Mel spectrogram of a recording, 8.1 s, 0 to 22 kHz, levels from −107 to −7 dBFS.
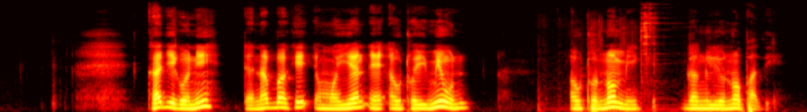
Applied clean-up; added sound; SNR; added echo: neural mask model RNNoise.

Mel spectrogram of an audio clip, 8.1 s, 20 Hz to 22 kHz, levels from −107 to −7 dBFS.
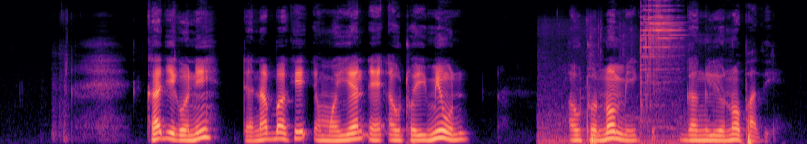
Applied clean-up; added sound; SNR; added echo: none; Cutlery, silverware; 13 dB; none.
